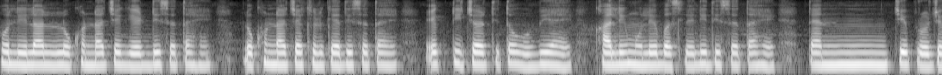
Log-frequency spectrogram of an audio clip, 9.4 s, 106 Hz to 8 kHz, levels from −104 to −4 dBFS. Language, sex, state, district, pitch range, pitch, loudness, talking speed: Marathi, female, Maharashtra, Solapur, 190-200 Hz, 195 Hz, -17 LUFS, 140 wpm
